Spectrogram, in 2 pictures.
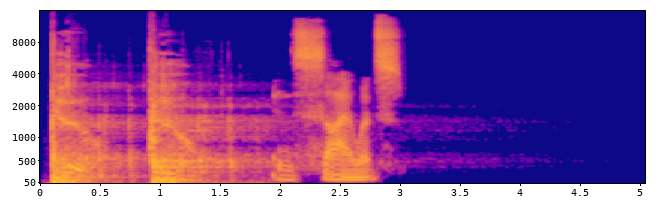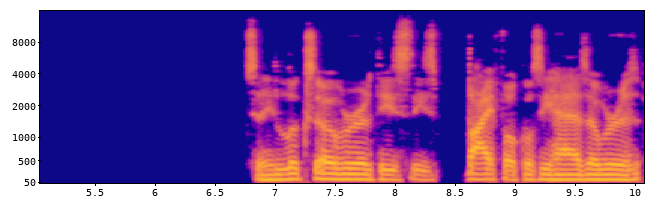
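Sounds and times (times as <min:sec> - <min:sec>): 
gavel banging: 0:00.0 - 0:02.5
speech: 0:02.0 - 0:03.1, 0:06.8 - 0:10.0.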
